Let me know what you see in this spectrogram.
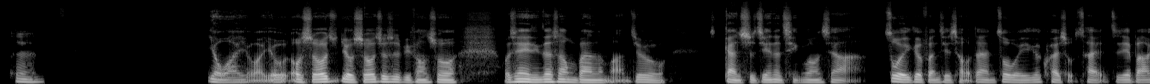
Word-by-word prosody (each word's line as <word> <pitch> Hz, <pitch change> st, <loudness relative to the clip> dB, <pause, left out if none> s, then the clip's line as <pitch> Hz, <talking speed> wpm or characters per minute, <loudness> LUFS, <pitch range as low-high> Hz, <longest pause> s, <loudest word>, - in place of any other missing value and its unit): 嗯。 115 Hz, -3 st, -5 dB, 1.6 s
有 115 Hz, -5 st, 0 dB
啊， 105 Hz, 0 st, -3 dB
有 105 Hz, -, -7 dB
啊， -, -, -4 dB
有 -, -, 0 dB
有 115 Hz, -, +2 dB
时 115 Hz, -, +2 dB
候 120 Hz, -, +8 dB, 0.2 s
有 115 Hz, -4 st, +6 dB
时 110 Hz, +2 st, +2 dB
候 115 Hz, -, +6 dB
就 125 Hz, +2 st, +1 dB
是 120 Hz, -1 st, +2 dB
比 105 Hz, -, -3 dB
方 100 Hz, +1 st, -1 dB
说， 105 Hz, -2 st, +1 dB, 0.4 s
我 110 Hz, -, -3 dB
现 125 Hz, +3 st, +4 dB
在 130 Hz, -, +8 dB
已 -, -, +6 dB
经 110 Hz, -, +2 dB
在 120 Hz, +1 st, +5 dB
上 115 Hz, -2 st, +2 dB
班 100 Hz, -1 st, +3 dB
了 100 Hz, -, 0 dB
嘛， 170 Hz, -, -6 dB
就 105 Hz, -6 st, -2 dB, 0.6 s
赶 105 Hz, -3 st, +2 dB
时 100 Hz, +2 st, +1 dB
间 110 Hz, +3 st, 0 dB
的 110 Hz, -, +1 dB
情 100 Hz, 0 st, -6 dB
况 100 Hz, 0 st, -3 dB
下， 100 Hz, -4 st, -6 dB, 0.2 s
做 130 Hz, -5 st, +4 dB
一 110 Hz, -, +2 dB
个 115 Hz, -, +3 dB
番 105 Hz, -1 st, -2 dB
茄 100 Hz, -1 st, -4 dB
炒 100 Hz, -, -4 dB
蛋， 110 Hz, -2 st, -4 dB
作 115 Hz, +3 st, -1 dB
为 100 Hz, -1 st, -1 dB
一 100 Hz, -, -3 dB
个 110 Hz, +1 st, -4 dB
快 110 Hz, -, -4 dB
手 100 Hz, -, -6 dB
菜， 105 Hz, -2 st, -4 dB
直 110 Hz, -, -12 dB
接 110 Hz, -, 0 dB
把 105 Hz, 0 st, -1 dB
110 Hz, 270 characters per minute, -24 LUFS, 100-115 Hz, 1.6 s, 候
